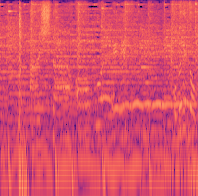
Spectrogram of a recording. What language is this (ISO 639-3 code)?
jpn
